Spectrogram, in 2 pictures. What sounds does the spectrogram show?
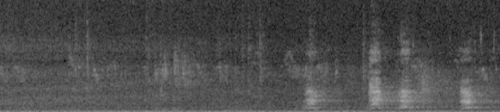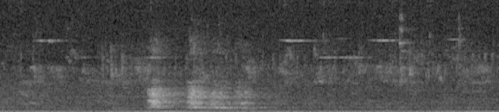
dog barking or whining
